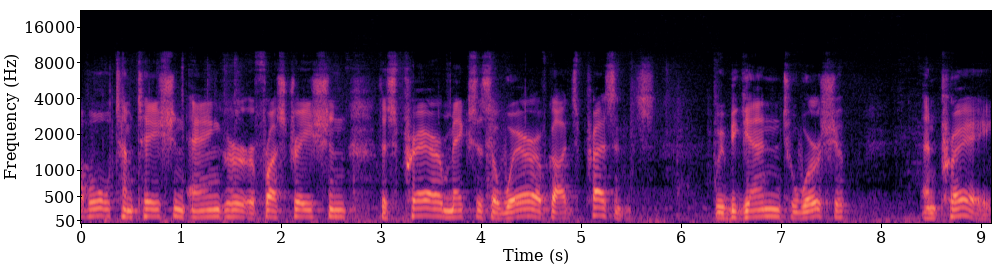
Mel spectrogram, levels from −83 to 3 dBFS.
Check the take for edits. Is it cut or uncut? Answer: cut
